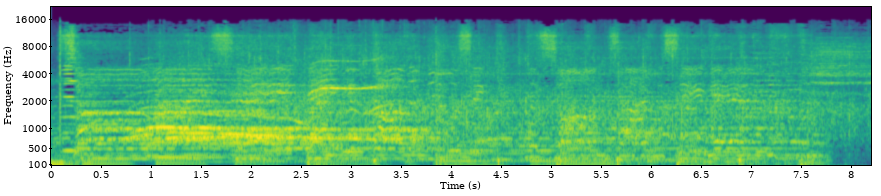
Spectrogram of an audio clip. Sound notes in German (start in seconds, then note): 2.8 Jubel, Applaus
